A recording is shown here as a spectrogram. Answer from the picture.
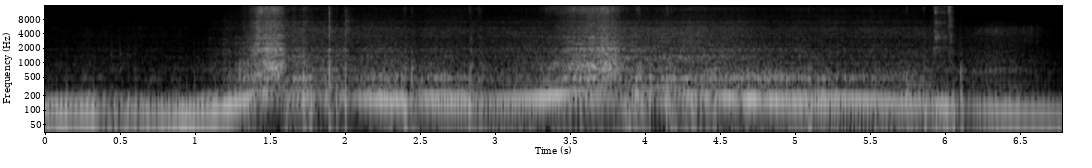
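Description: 1973 Alpine A110 1300 Berlinette's four-cylinder engine revving up hard twice, about a second in and again around the middle, each climb topped by a brief rush of noise. The revs then fall away near the end.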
